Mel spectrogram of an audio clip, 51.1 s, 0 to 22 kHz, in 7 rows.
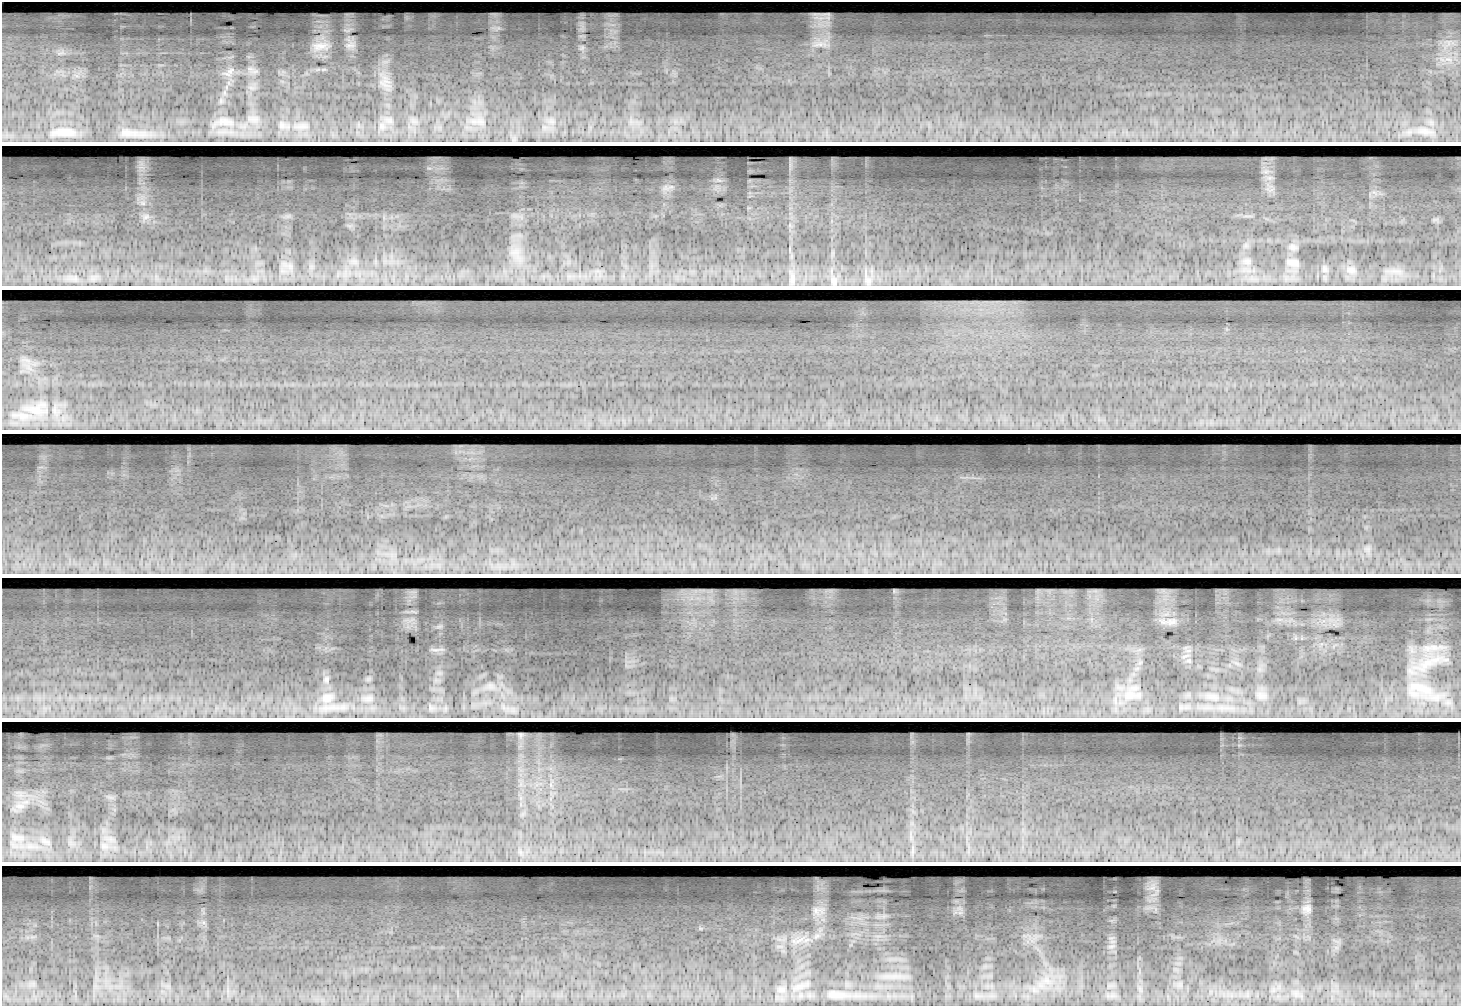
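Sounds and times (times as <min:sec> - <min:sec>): shopping mall background din: 0:00.0 - 0:51.0.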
